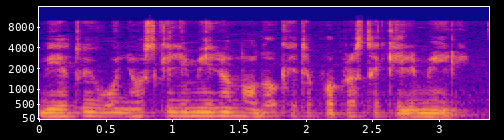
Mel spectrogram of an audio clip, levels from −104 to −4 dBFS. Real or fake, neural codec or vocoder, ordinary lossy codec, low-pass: real; none; Opus, 64 kbps; 9.9 kHz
